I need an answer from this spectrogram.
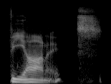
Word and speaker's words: Pheonix: and everything but it's actually pronounced fic it's spelled p h e o n iix fic so if you could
